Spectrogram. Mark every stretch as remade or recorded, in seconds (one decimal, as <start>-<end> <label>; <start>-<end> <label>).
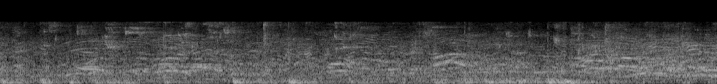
0.0-7.2 recorded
